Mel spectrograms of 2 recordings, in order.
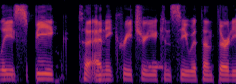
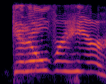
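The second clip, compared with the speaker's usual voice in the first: high, loud shout. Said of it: "John shouts".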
